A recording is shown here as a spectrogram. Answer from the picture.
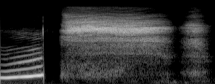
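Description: A child making battle sound effects with the mouth during toy play: a short voiced whoop rising in pitch, then a loud hiss lasting about a second, and a brief second hiss near the end.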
